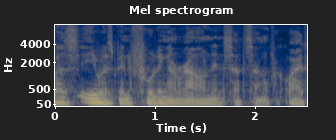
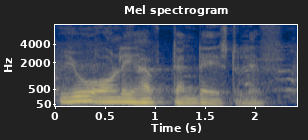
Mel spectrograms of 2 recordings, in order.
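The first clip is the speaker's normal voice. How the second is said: loud verdict; 2 semitones higher, 8 dB louder than usual. Retold or imitated. Master pronounces the verdict.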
